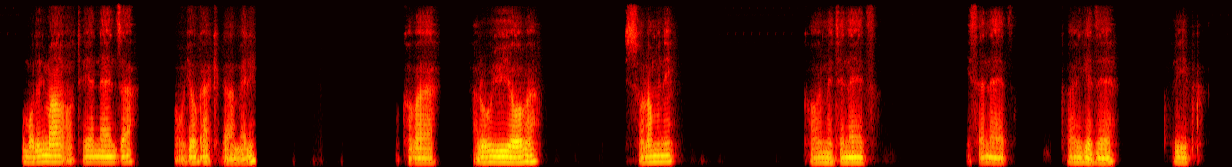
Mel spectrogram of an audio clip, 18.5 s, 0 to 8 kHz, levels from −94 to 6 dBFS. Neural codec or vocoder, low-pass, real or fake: codec, 16 kHz, 0.4 kbps, LongCat-Audio-Codec; 7.2 kHz; fake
